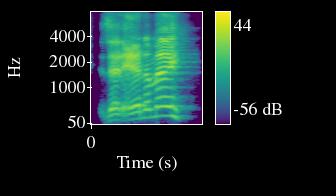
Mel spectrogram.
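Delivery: put-on very high, very loud old codger voice. Asking whether a show is anime, joking: mock old man voice. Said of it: "Do I sound like an old man?".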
